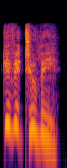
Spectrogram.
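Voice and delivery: desperate demand. A narrator's reading. Harry struggles for his broom.

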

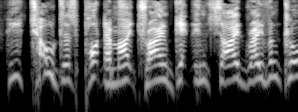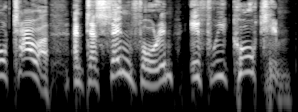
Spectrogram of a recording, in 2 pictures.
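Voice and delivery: high, frantic explanation; worked-up, rough villain; agitated henchman. A narrator's reading. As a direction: blurt it out defensively. Amycus blurts out his orders.

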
